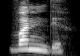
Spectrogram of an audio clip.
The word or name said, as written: वंद्य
